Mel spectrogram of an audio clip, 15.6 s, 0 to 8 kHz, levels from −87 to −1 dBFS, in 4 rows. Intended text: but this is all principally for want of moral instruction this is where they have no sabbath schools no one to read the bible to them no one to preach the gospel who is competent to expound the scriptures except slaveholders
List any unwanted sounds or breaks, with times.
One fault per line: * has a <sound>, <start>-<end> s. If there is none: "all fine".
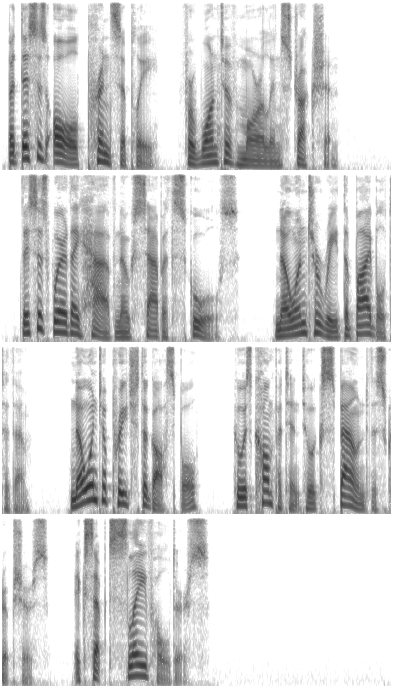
all fine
